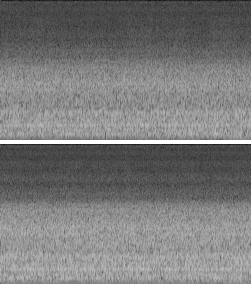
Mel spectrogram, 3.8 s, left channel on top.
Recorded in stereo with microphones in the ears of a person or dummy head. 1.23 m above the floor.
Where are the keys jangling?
I don't hear keys jangling.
